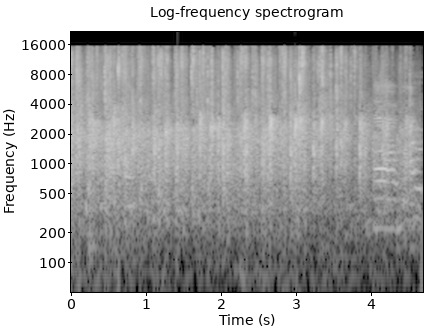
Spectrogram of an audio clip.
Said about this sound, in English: As a visiting fellow, instead of just working on her own research, what does she do but give us all an extraordinarily stimulating. So could we have just a round of applause?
